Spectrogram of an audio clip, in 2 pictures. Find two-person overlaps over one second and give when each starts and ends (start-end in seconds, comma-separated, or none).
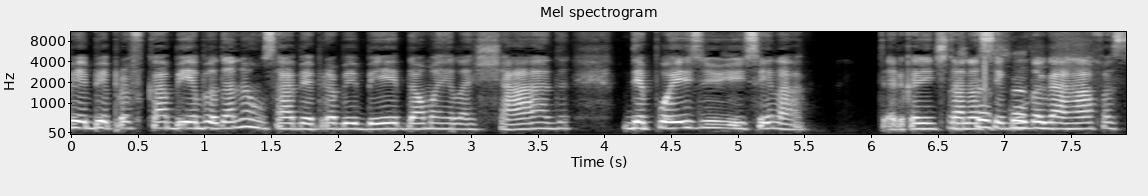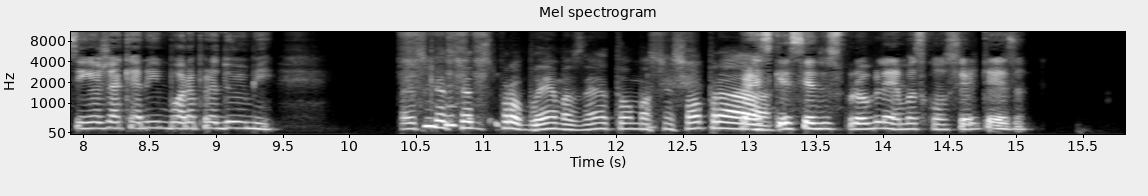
6.6-7.8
